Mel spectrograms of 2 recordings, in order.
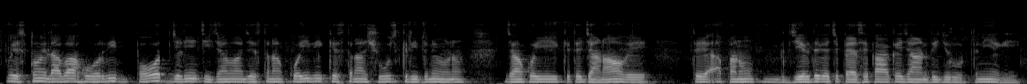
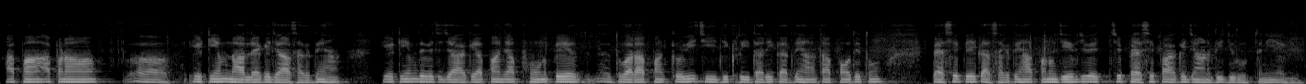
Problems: background sounds at intervals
